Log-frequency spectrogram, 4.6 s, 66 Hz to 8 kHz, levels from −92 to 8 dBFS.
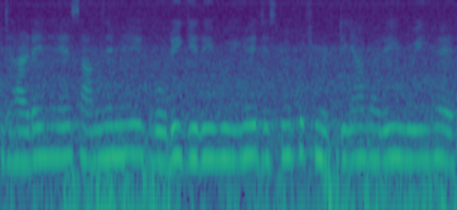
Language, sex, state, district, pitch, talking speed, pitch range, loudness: Hindi, female, Jharkhand, Jamtara, 215 Hz, 195 wpm, 205-220 Hz, -37 LUFS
